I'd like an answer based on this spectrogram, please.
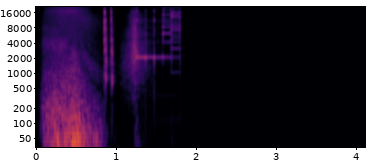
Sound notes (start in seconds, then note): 0.1 rushing air; 1.2 digitized beeping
